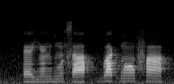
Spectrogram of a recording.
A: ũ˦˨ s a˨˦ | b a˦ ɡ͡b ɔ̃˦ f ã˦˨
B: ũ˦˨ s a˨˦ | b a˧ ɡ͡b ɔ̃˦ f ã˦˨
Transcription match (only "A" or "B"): A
